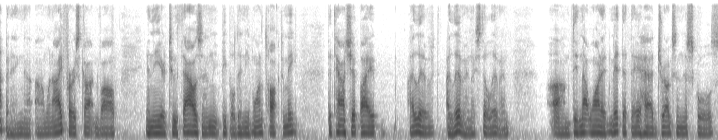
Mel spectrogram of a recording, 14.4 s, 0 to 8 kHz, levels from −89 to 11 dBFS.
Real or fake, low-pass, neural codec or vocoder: real; 7.2 kHz; none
